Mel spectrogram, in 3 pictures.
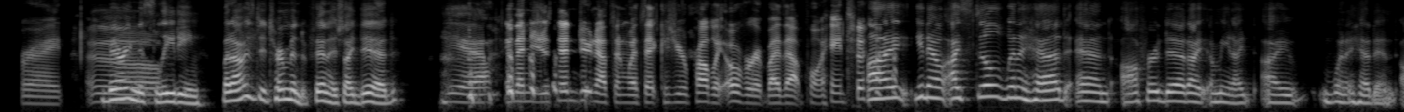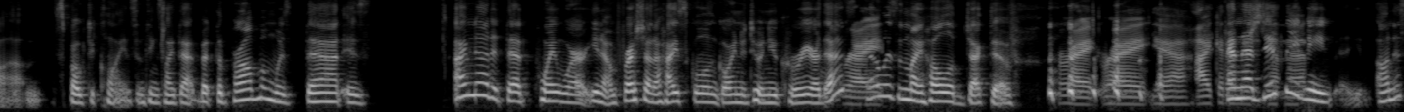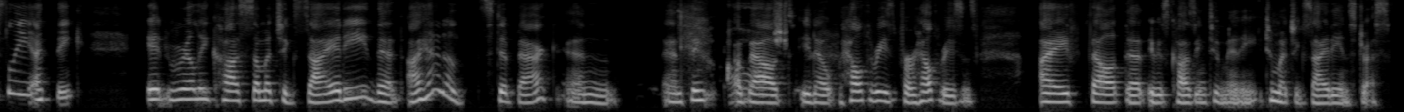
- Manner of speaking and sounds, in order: other background noise; background speech; laugh; laughing while speaking: "point"; chuckle; tapping; laugh
- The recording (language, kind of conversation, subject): English, unstructured, How do you approach learning new skills or information?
